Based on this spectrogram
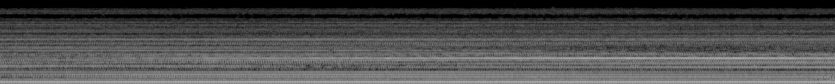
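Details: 1978 Comfort-Aire Quietmaster 29,000 BTU air conditioner with Tecumseh AH152HT031 compressor, fan stalled briefly, unit not yet cleaned: steady even low hum, smooth mechanical drone, no knocks or rattles; compressor sounds healthy.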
